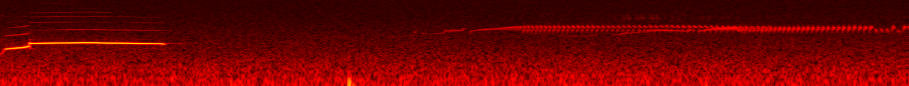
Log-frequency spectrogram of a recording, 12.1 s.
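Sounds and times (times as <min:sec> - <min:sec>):
common loon wail: 0:00.0 - 0:02.3.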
